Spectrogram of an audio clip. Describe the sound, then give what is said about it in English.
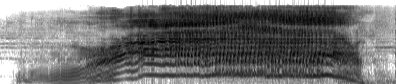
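A person voices a loud, nasal, duck-like roar for a made-up dinosaur, the Donald Duckosaurus, wavering at first and then holding a strained, raspy squawk for about three seconds before dropping off. No talking accompanies it. “But he had a roar that was kind of obscure, and it was like.”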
